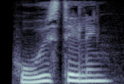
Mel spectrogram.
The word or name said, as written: hovedstilling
